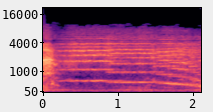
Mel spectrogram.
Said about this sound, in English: Toto must have jumped out of her basket and run back home because there's a little brown and white dog looking all over for you. Oh, Toto. Toto, you're back.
